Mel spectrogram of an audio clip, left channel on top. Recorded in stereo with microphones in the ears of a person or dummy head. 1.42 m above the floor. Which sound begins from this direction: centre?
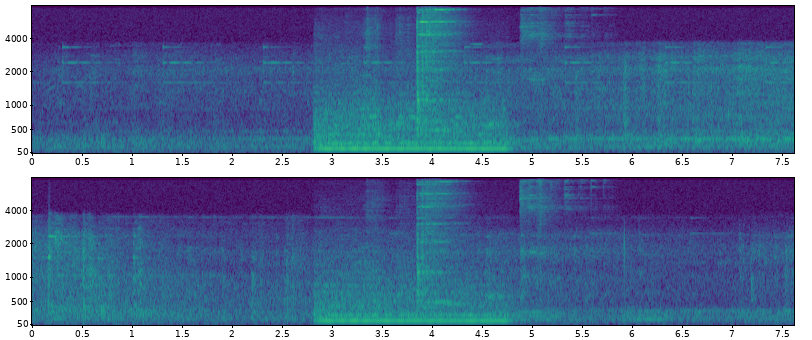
Cutlery clinking, at 2.8 s.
